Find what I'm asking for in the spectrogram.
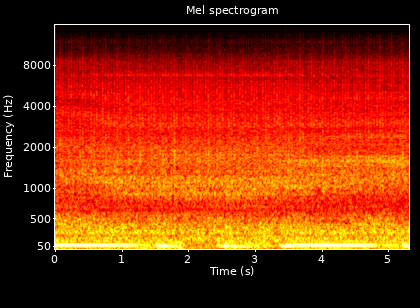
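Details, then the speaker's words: Isuzu D-Max (older model) diesel, warm engine after hard hot-start fix with temperature sensor plug pushed back in: idle back to normal about 900 rpm (rose ~100 rpm when unplugged), low steady rumble, no knocking; runs smooth. "ตอนนี้ก็อยู่ที่900เหมือนเดิมนะครับปกติ[ปรบมือ]เครื่องยนต์เดินเรียบเหมือนเดิมนะครับผม"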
